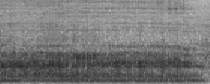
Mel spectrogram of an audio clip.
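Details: A California sea lion at SeaWorld San Antonio, Texas, gives a loud, low, steady, hoarse roar that holds for about two seconds, a lion-like vocalization that lets mother and pup identify each other.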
